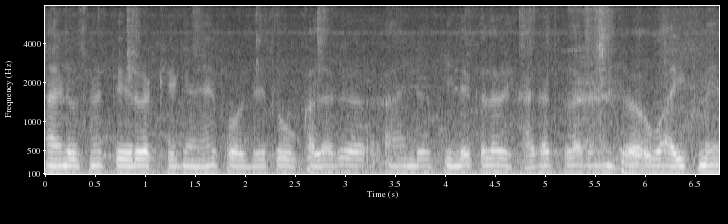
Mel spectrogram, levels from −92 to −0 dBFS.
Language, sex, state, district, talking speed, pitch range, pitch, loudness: Hindi, male, Maharashtra, Mumbai Suburban, 160 wpm, 115-120 Hz, 115 Hz, -16 LUFS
